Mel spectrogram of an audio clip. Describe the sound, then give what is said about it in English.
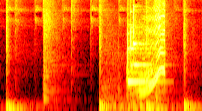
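A bicycle bell rings once, a bright metallic ring with a quick upward warble that lasts under half a second, alone with no talk. “Bicycle. Ring.”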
